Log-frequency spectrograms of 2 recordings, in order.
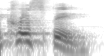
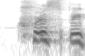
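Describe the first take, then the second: First: Said in the usual way. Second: "crispy" said high and delighted; emphatic high crispy. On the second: Shown as a demonstration. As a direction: pitch "crispy" up with relish.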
